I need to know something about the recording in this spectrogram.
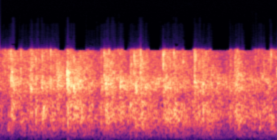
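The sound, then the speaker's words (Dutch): A crowd applauds steadily, many hands clapping in a dense, continuous patter at moderate volume, with no voices cutting through. The applause is for the programme's Twitter editorial team during a live evening event. “Ze zitten hier, graag een applaus voor hen.”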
